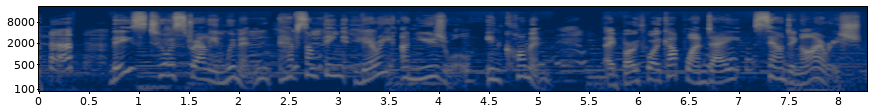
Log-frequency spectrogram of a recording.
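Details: Adult female narrator; Normal speech.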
